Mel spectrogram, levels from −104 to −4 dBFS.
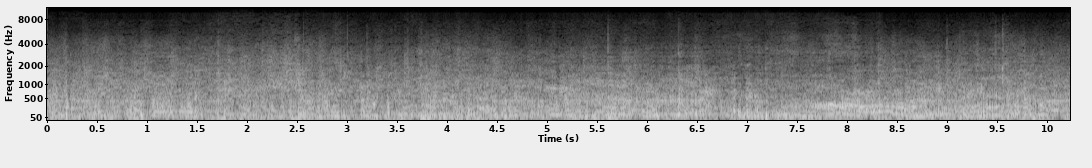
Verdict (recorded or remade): remade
